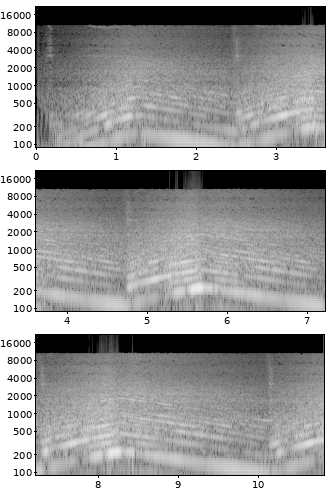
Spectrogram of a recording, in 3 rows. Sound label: Mazda8 NA Intake sound; AutoExe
